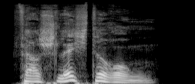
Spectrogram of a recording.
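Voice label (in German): "Verschlechterung", German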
